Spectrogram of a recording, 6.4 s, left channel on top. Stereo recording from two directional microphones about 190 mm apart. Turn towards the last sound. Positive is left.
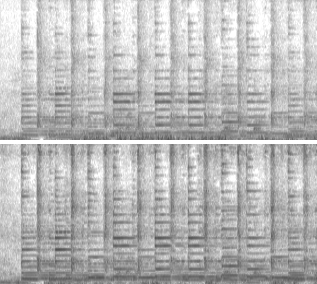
turn(degrees=-45)  # may be behind; listen again after turning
